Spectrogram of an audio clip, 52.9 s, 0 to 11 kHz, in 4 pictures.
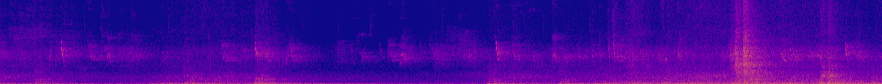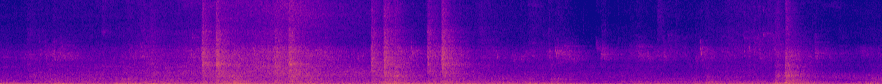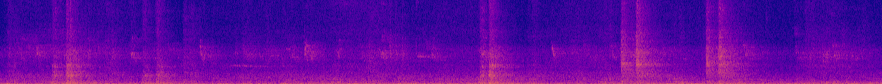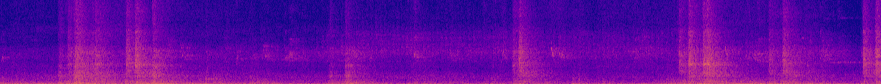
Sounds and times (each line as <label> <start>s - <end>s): Traffic sound 0.0s - 52.9s
birds 18.8s - 40.0s
birds 40.7s - 52.8s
